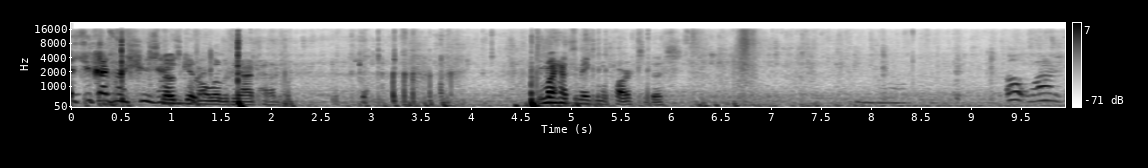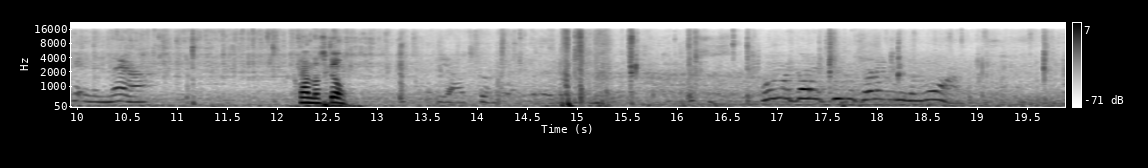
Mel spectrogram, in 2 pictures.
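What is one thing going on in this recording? A young child shouts and talks excitedly nearby.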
